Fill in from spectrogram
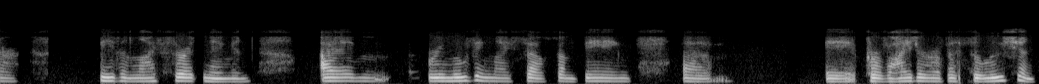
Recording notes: ACIM Daily Conference Call.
